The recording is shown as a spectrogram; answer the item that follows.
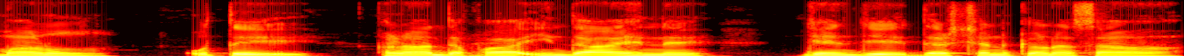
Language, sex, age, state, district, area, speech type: Sindhi, male, 45-60, Gujarat, Junagadh, rural, spontaneous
